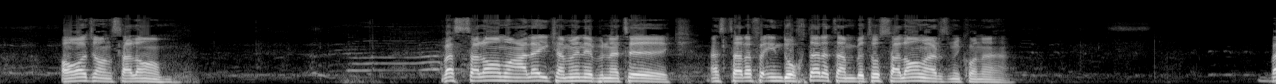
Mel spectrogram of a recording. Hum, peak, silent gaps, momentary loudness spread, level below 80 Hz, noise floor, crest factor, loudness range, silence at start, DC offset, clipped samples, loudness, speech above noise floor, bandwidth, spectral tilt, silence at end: none; 0 dBFS; none; 10 LU; -52 dBFS; -55 dBFS; 14 dB; 10 LU; 0.6 s; under 0.1%; 0.4%; -12 LUFS; 44 dB; 11 kHz; -6 dB/octave; 0 s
